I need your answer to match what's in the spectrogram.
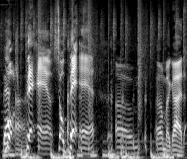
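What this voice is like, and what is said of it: Put-on British accent. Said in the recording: “on this British accent right now”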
